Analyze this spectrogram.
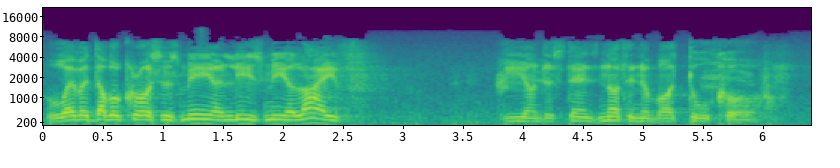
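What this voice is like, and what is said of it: Standardized, clear Mexican accent as Tuco. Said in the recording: “I love that little sadistic laugh at the end. ... I don't think it's a very good Mexican accent. It's standardized. ... I wanted specifically to be clear in what I was saying.”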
